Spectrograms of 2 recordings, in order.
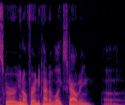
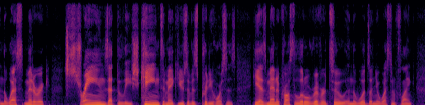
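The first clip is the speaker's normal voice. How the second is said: usual speaking voice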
